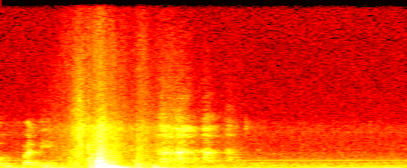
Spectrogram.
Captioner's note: laughter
